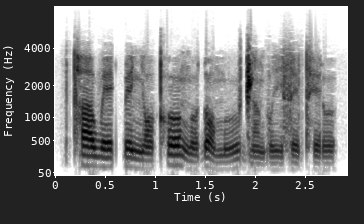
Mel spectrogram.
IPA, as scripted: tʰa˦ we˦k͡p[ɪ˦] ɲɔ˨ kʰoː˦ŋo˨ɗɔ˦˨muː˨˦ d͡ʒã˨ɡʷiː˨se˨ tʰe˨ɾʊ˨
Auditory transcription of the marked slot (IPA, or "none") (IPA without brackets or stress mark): ɪ˦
